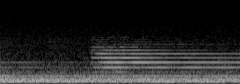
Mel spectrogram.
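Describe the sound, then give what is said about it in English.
Church bell at Ebenezer Baptist Church in Atlanta tolls in memorial for John Lewis. A bell strike rings out partway through and its bright overtones sustain over a steady, noisy background. “Those bells at Ebenezer Baptist Church rang 80 times earlier this morning, marking every year of Lewis's life.”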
